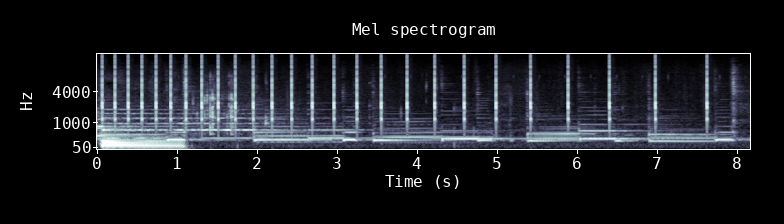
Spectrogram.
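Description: Ticking of an online mystery-box roulette spinner as items pass the pointer: about eight ticks a second at first, slowing steadily to about two a second as the spin winds down, and stopping just before the end. Background music plays underneath, and its bass drops out about a second in.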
